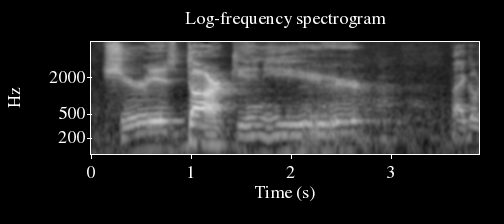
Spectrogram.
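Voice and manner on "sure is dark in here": put-on slow, drawn-out kid voice; little boy voice. Boy in the closet, slow childish voice. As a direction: sound like a small child in the dark.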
